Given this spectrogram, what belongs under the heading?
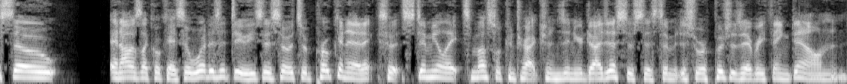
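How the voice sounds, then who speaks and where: On a very clean recording with a silent background, a man talks at a very fast pace and fairly high pitch, keeping very even loudness and fairly even intonation. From Eastern Kentucky, US. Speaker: podcast host, real estate agent. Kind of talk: casual interview conversation.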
